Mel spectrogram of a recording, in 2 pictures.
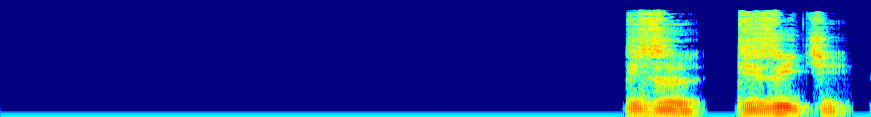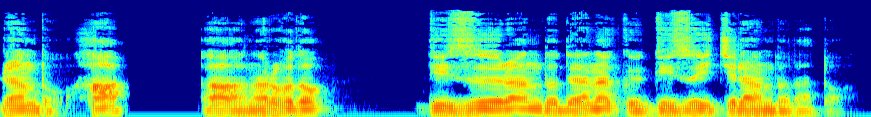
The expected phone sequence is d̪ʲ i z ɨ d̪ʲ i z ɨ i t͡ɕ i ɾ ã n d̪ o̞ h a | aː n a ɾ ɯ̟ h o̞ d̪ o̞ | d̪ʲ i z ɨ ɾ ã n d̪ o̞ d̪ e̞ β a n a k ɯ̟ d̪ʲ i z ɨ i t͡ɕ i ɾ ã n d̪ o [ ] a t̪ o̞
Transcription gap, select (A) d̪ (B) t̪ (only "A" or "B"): A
